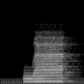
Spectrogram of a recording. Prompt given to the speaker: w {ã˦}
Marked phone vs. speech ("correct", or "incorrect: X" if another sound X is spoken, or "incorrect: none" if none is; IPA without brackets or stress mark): incorrect: a˦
